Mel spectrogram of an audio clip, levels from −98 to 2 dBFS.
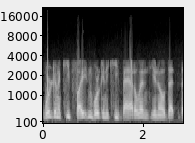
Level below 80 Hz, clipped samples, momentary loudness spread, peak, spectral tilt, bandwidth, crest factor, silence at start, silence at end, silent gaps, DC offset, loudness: -70 dBFS; under 0.1%; 4 LU; -8 dBFS; -6 dB/octave; 7.6 kHz; 12 dB; 0 s; 0 s; none; under 0.1%; -22 LUFS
